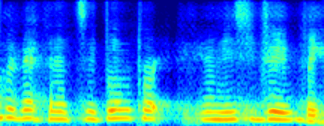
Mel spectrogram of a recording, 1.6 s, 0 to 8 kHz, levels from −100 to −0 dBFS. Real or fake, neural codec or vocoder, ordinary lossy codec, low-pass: fake; codec, 16 kHz, 0.5 kbps, FreqCodec, smaller model; none; none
